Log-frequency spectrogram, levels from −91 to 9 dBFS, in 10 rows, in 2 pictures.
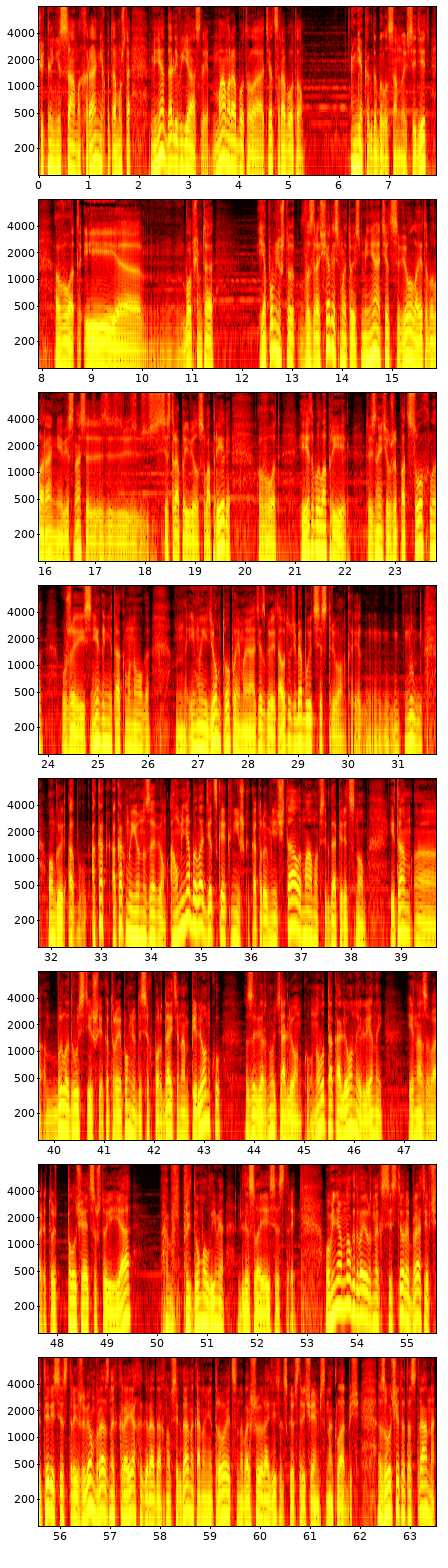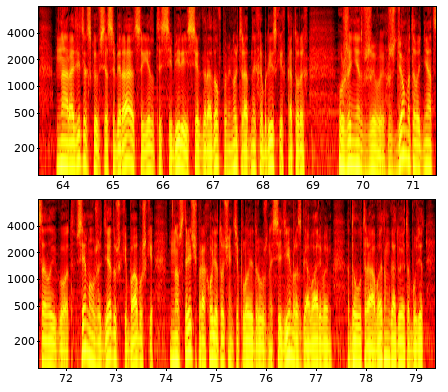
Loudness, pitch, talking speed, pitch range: -16 LUFS, 100 Hz, 155 wpm, 90-120 Hz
